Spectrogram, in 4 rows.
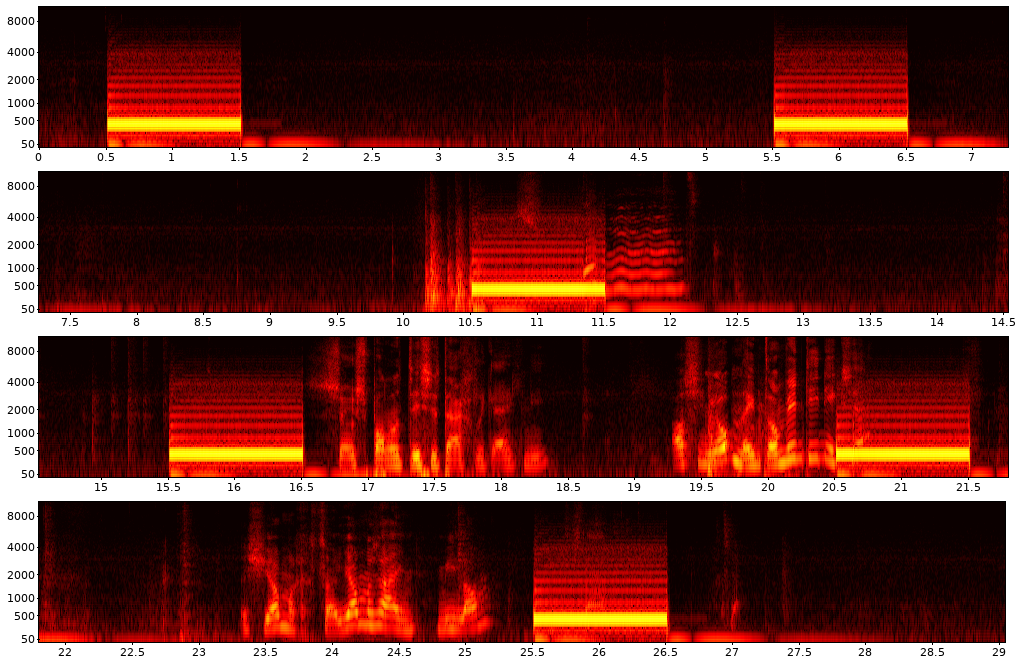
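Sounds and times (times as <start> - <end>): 
telephone ringing tone while a call is dialed out: 0.5 - 1.6, 5.5 - 6.6, 10.5 - 11.6, 15.5 - 16.6, 20.5 - 21.6, 25.5 - 26.6
speech: 16.8 - 18.5, 19.3 - 21.0, 23.4 - 25.9.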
